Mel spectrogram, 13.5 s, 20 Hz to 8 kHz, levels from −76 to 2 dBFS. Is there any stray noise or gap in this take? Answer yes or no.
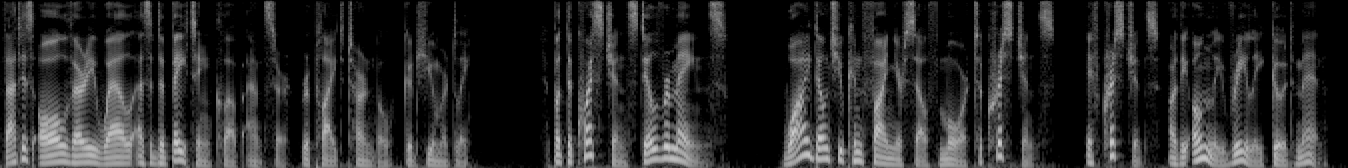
no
